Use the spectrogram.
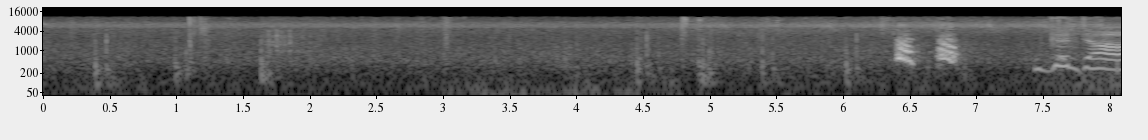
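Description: A dog barks twice in quick succession in Skyrim Special Edition, then again, moderately close, after scattered footsteps and soft clip-clop sounds, with a voice speaking in places.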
